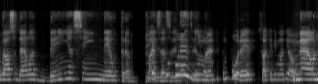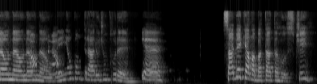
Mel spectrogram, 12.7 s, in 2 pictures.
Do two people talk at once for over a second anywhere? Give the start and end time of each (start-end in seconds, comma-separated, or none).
2.9-4.3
